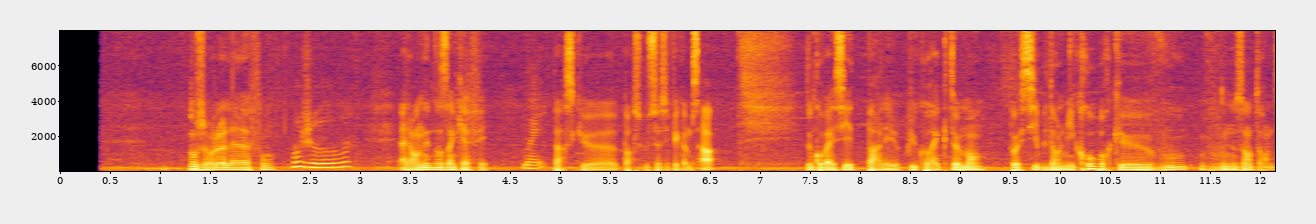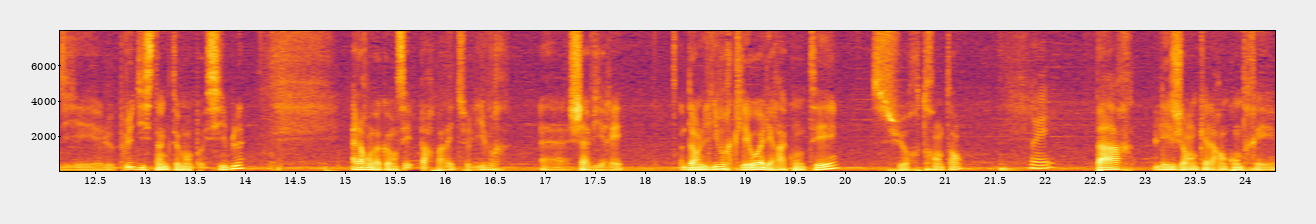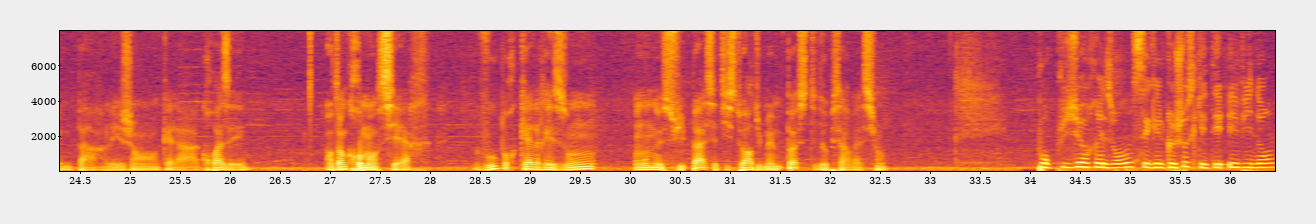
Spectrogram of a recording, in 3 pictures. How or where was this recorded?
busy venue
